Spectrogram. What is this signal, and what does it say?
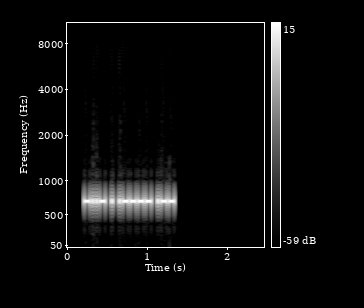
Morse code, heard as a keyed tone, about 50 wpm, 700 Hz. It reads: XE1W
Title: DXCC-100 Call Signs - 4 Characters - Repeated 2x - 50wpm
